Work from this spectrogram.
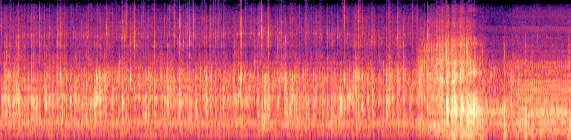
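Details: Keurig coffee brewer after removing, cleaning (ultrasonic cleaner) and reinstalling a stuck check valve and reconnecting the hose: water gurgles and trickles steadily as the pump hums, then a brief louder rush of flow; now pumping and dispensing normally.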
